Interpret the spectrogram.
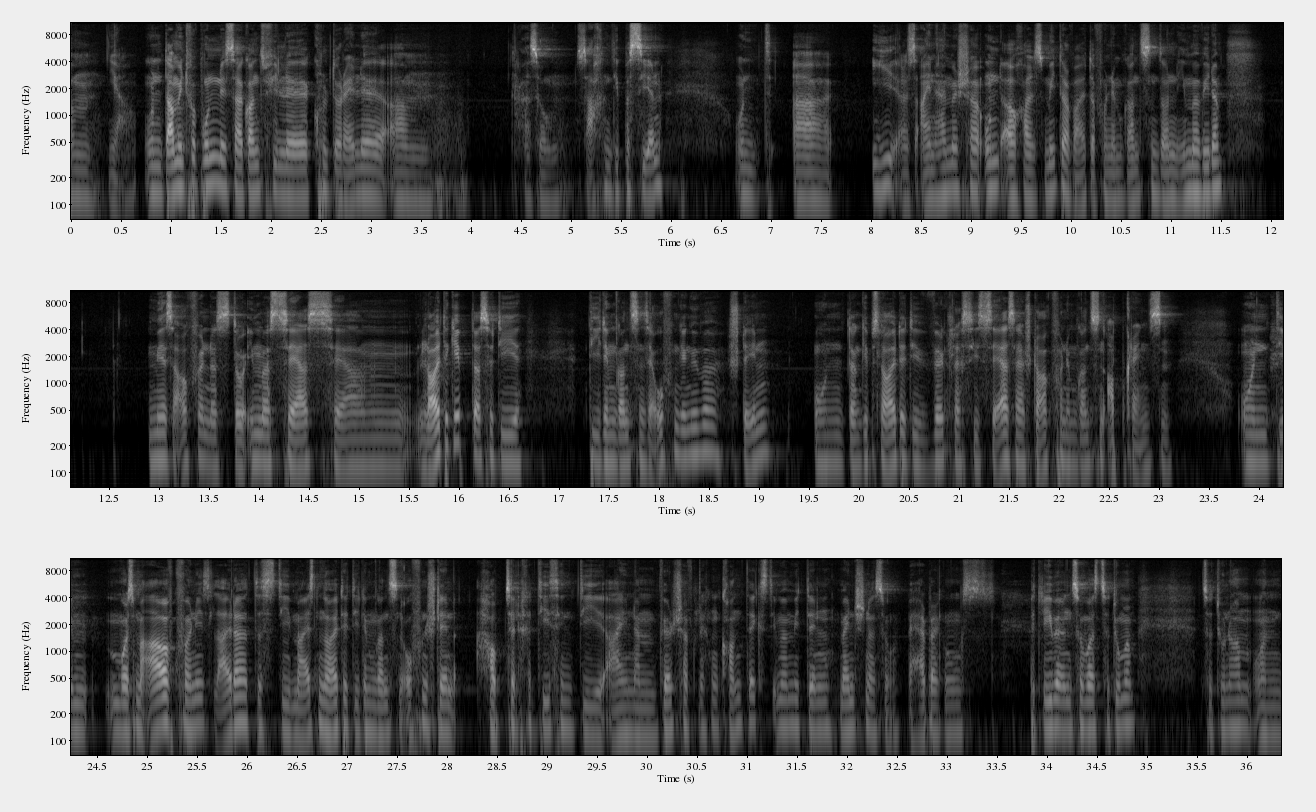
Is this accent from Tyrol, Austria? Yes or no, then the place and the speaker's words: yes; Alpbach, Tyrol, Austria; ich bin in Alpbach aufgewachsen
